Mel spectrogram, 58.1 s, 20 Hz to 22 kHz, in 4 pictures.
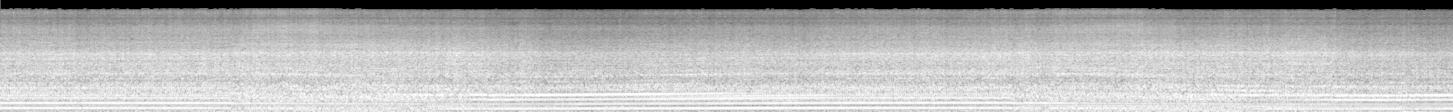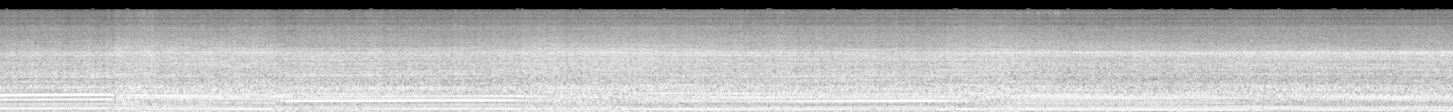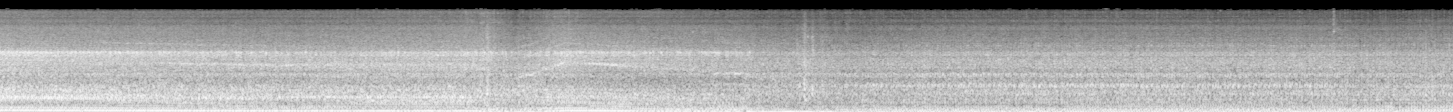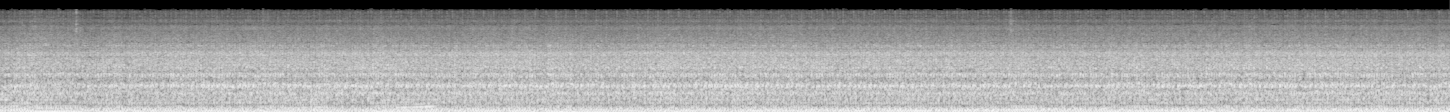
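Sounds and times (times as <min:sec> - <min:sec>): car engine from inside cabin: 0:00.0 - 0:58.0.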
